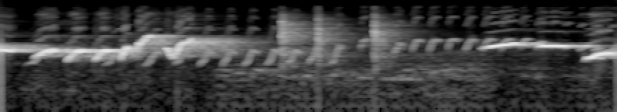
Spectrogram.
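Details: Morning singing of a white-rumped shama, used as voice training so newly caught birds learn competitive song: rapid rising whistled slurs and trills, interrupted by two harsh raspy bursts, then a long bright whistle.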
